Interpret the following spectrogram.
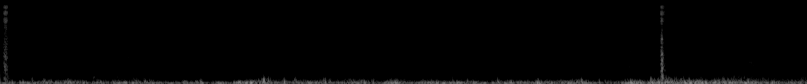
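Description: A golf chip shot: a single sharp click of the club face striking the ball about six and a half seconds in, after a lighter click of a practice swing brushing the grass at the very start. Wind rumbles on the microphone throughout, with a few faint bird chirps.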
